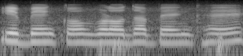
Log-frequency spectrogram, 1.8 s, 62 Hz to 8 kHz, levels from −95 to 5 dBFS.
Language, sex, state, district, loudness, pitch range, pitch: Hindi, female, Uttar Pradesh, Budaun, -21 LUFS, 210-220 Hz, 215 Hz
